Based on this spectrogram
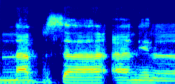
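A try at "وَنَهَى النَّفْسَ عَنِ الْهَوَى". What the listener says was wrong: Jangan nafsa, tapi nafsa'anil langsung harus gitu. Kalau ada bunyi a, i, u itu yang terpisah spasi harus cepetin. Nafsa'anil hawa gitu.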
